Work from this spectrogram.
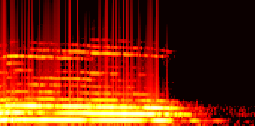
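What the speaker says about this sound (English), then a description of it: "Hagrid let out a howl like a wounded dog" A single loud, drawn-out howl like a wounded dog holds a steady pitch for about a second and a half, then fades quickly into silence.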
